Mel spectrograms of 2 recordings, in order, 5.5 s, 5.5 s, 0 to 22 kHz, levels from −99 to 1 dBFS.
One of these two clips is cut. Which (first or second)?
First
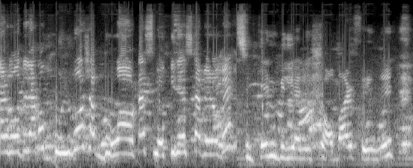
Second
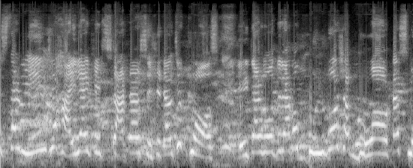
first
